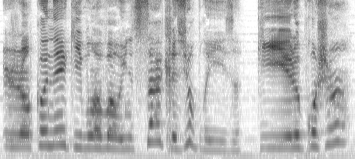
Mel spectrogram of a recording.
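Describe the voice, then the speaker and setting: A woman's voice: on the high side, expressive, unhurried, vocal fry, faint music behind, heavily acted. A woman voicing a boisterous, hearty male warrior in a fantasy audiobook. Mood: jubilant. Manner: shouting, hearty.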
